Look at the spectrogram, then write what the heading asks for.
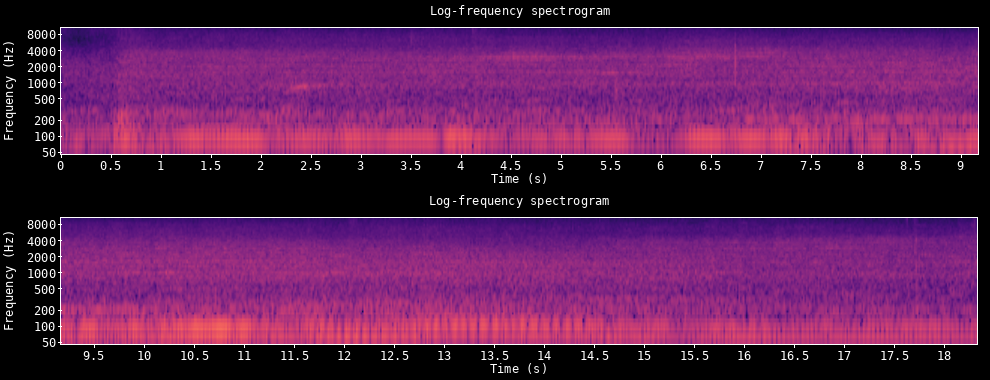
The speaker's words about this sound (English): And I'll try and adjust my volume in accordance with the tractors. We'll see.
